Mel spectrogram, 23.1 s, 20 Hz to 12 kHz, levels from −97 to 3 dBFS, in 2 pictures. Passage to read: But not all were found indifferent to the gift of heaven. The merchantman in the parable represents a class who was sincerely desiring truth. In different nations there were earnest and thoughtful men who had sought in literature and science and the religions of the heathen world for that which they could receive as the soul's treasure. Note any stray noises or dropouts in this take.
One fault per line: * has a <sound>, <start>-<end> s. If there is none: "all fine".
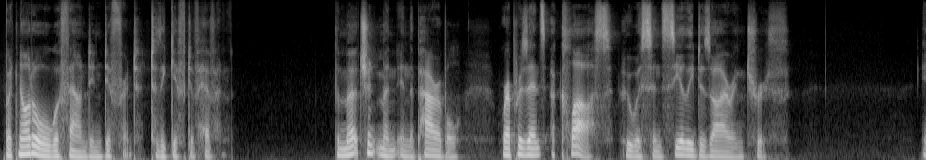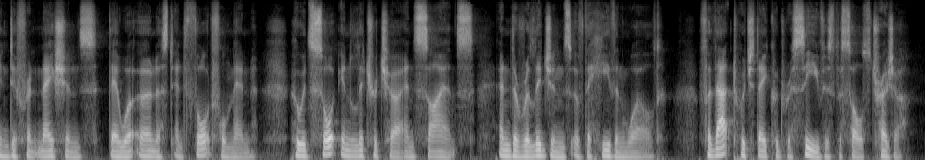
all fine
